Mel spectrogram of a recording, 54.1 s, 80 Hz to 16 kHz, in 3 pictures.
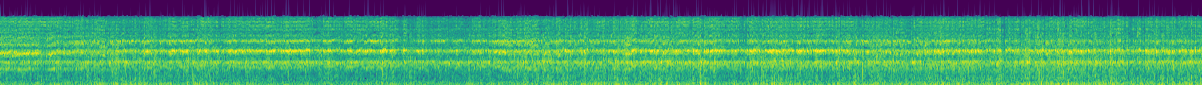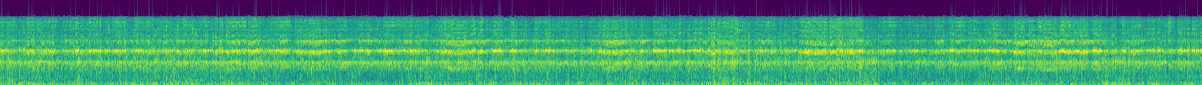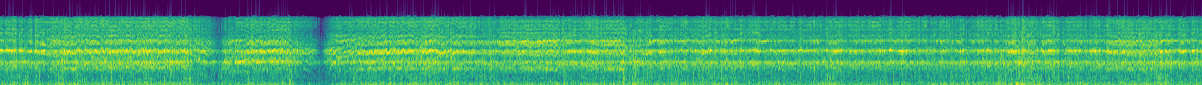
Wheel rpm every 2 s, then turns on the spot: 200, 230, 240, 230, 230, 240, 230, 230, 230, 240, 230, 230, 230, 230, 230, 220, 230, 230, 220, 150, 120, 200, 220, 230, 230, 230, 230.
none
